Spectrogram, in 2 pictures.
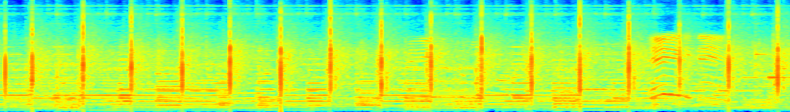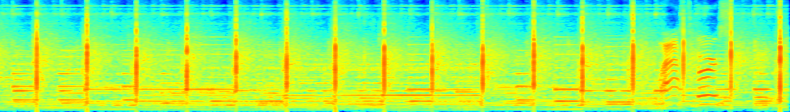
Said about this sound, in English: Let's clap it to him.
